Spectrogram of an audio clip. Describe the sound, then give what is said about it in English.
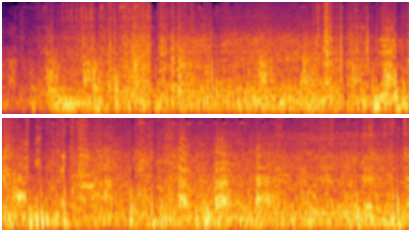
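Horses' hooves thud and clatter at an equestrian show jumping event. Many irregular impacts fall over a dense, continuous background din. “I leave you with one of my favorite sounds, the equestrian jumping event.”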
